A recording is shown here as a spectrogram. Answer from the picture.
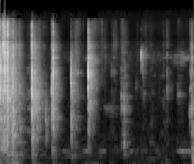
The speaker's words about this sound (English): So we're going with this, and I'm going to start shuffling these cards.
